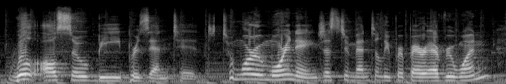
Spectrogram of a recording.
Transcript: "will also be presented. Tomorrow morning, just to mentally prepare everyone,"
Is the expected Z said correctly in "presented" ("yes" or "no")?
yes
